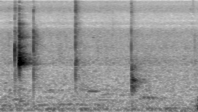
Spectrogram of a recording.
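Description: Nigella seeds (kalo jeere) popping in hot oil in a wok: three sharp crackles, well spaced.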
